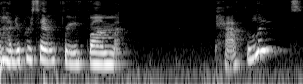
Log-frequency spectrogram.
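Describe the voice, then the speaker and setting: The woman's voice carries a dark, mellow tone. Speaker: beauty YouTuber. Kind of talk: unboxing review. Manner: casual, chatty.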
